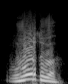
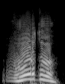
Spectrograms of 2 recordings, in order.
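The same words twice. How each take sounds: The two takes are said the same way.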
